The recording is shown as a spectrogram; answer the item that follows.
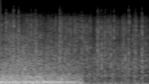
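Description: An animation sound effect: a loud, deep rumbling burst that drops away after about a second into a faint crackle.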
